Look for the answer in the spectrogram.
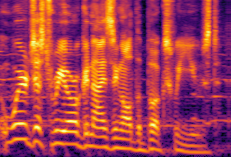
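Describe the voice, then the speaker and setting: A man playing an expressive, eager and friendly young scholar in a video game. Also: a little high, moderate pace. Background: faint music.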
